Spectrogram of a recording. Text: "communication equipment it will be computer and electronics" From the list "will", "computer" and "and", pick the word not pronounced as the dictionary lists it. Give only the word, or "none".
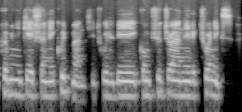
none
